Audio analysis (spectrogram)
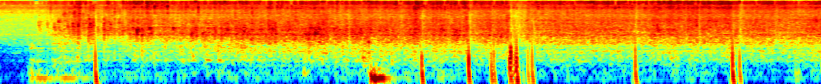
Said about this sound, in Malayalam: ഇനി നമുക്ക് നാരങ്ങ ഇട്ട് കൊടുക്കാം.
